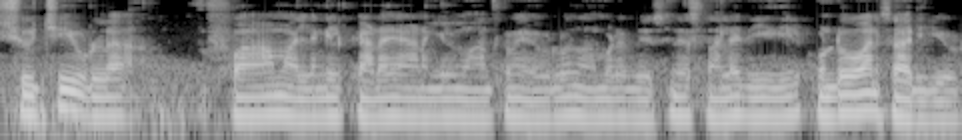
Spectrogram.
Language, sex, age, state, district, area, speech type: Malayalam, male, 45-60, Kerala, Kottayam, rural, spontaneous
